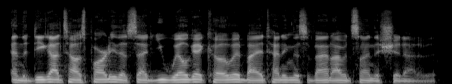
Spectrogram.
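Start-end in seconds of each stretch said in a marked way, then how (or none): none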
